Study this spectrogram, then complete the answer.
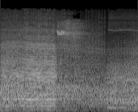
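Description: Metal scrapes against a barrier with a grinding noise.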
